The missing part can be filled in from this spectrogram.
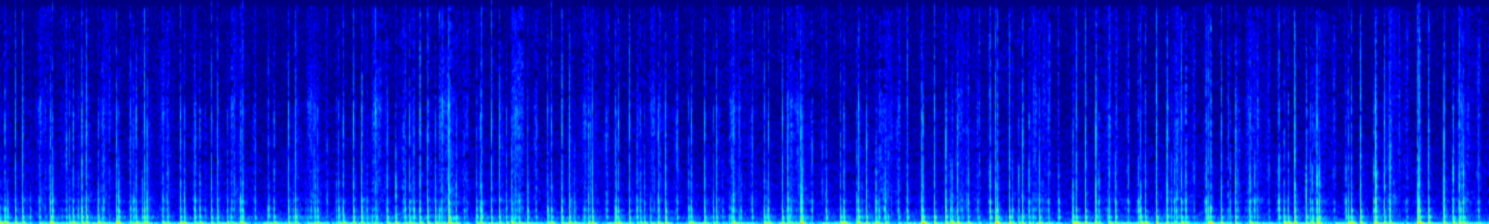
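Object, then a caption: Hardcover book with glossy cover. Fingernails scratch and tap the cover of a glossy hardcover book held in the hands. A steady, quiet stream of rapid, dull taps and scratches sounds, mostly low and muffled with only a faint bright edge, each tap dying away almost at once.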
